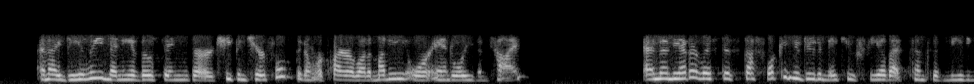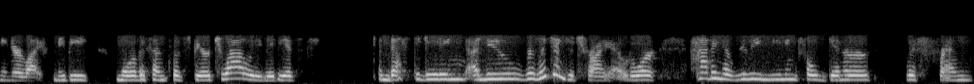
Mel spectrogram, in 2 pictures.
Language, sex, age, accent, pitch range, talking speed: English, female, 40-59, American, 205-260 Hz, 210 wpm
